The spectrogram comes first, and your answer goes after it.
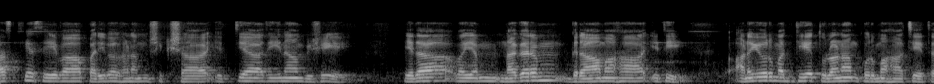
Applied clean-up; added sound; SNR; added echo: neural separator model SepFormer DNS4.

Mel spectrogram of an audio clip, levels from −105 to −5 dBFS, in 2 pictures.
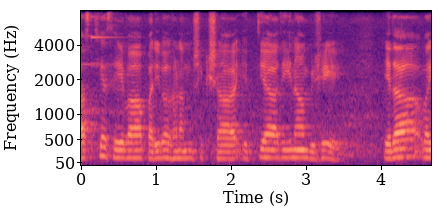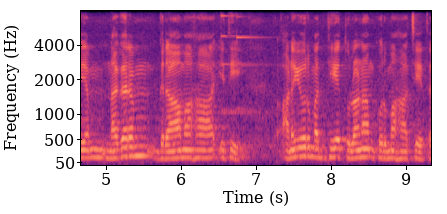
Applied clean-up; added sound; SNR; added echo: none; Bicycle bell; 18 dB; none.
